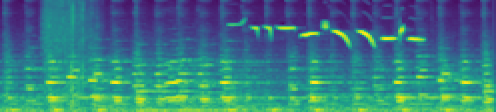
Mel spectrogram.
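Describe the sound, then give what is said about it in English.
A bird chirps and tweets in a quick series of high, sliding calls, fairly clear over a steady background hum and a brief burst of noise near the start. “It's a bird!”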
